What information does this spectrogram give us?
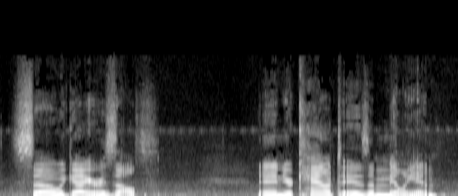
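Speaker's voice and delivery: normal talking voice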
